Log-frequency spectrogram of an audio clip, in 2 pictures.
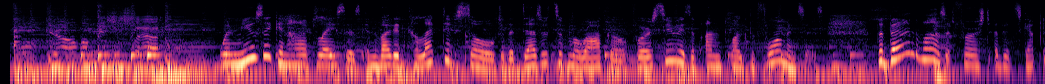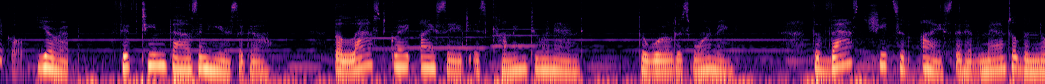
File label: narration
